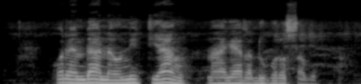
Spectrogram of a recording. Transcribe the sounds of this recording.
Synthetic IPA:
o˦ɾɛ˨nda˦˨na˨wni˦ti˨a˦ŋna˨kɛ˦ɾa˨du˦kɔ˦ɾɔ˦sa˨bu˨

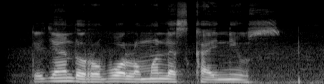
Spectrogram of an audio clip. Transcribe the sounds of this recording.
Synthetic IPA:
ke˦d͡ʒa˦ndo˨ɾo˨bwɔ˦lɔ˨mɔ˦lɛ˨ska˨jnju˨s

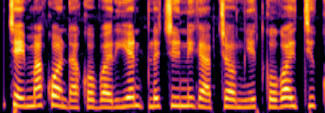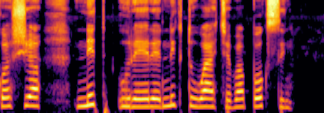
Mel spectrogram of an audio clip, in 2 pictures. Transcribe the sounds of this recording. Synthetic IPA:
t͡ʃe˨jma˦kɔ˦nda˨ko˨bɔ˨ɾie˦nplo˦t͡ʃi˦ni˦ka˨p̚t͡ʃɔ˦mɲe˨˦t̪̚ko˨ɣɔ˦i˨ti˦kːɔ˦ʃjɔ˦nɪ˦t̪u˨ɾe˨ɾe˨ni˦ktu˨wa˦t͡ʃe˨ba˦po˦ksi˨ŋ

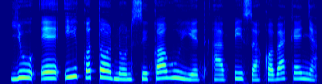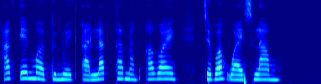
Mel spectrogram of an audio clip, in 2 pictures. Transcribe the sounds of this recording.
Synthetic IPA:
ju˦˨e˨i˦ko˦t̪o˦no˨nsi˨ka˦ɣu˦je˨t̪a˨pɪ˦sa˨kɔ˨ba˦kɛ˦ɲa˨a˦ke˦ma˨t̪u˨nwe˨ka˨la˦k̚t̪a˦ma˨na˦ɣɔ˦ɛ˦ŋ | t͡ʃe˨bɔ˦wa˨ɪ˨sla˦mʊ˨

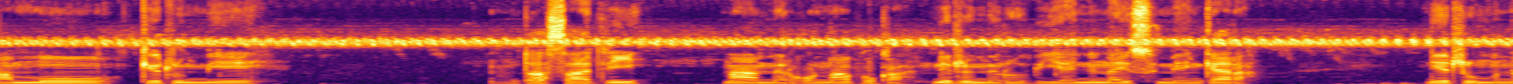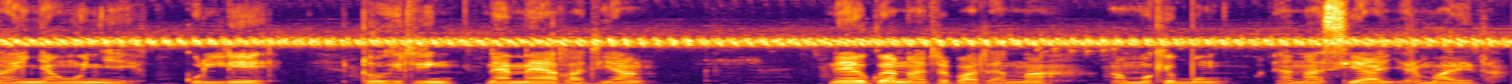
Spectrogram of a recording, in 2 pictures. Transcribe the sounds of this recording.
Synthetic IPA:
a˨mʊ˦ke˦tu˨mi˦e˦ | n̩˨ta˦sa˨ti˦ | na˨mɛ˨ɾkɔ˨na˦pʊ˦ka˨ne˦tu˨me˨ɾo˨pi˨a˨ni˦na˨i˦su˨m˨ɛ˨ŋɡɛ˦ɾa˨ | ne˦tu˨mu˨na˨i˦ɲa˨ŋu˦ɲe˨ku˨le˦ | to˨ki˨ti˦ŋnɛ˦mɛ˦ta˨ti˨a˦ŋ | nɛ˦k̬u˦ɛ˦na˨tɪ˦pa˨ta˨naː˦˨ | mʊ˦kɪ˦bo˨ŋ | ja˨na˦si˦a˦e˨ɾma˦ɾi˨tḁ˨

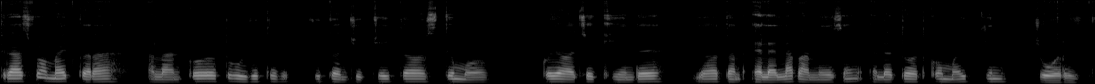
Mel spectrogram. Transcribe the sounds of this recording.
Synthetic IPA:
tɾa˨sfɔ˦ma˦i˦tkɔ˨ɾa˦ | a˨la˨nko˦tu˦ku˨t͡ʃt | t͡ʃu˦ta˨ɲt͡ʃu˨p̚t͡ʃe˦itɔ˦sti˦mo˨k | ko˦jɔ˨t͡ʃe˦kʰi˨nde˦ | jɔ˦tɔ˨nɛ˨lɛ˨la˦pa˨me˨se˦ŋɛ̰˨lɛ˨to˦tko˦ma˦i˦ti˦n | t͡ʃo˨ɾi˨k

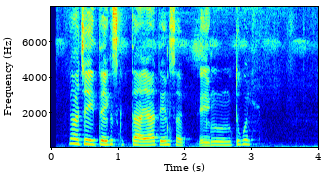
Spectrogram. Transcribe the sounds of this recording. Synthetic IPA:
jɔ˦˨t͡ʃe˦i˨te˦˨ki˦ski˨pta˨ja˦te˦ni˦sa˨e˨ŋu˦ŋ˨tu˦k̬ʷwe˦˨l

